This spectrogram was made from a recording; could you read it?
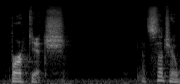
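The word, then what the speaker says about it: Brkić: Gabe Burkich. It's spelled B R K I C. I I I wouldn't I was like Gabe Brick? I thought the K was silent.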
